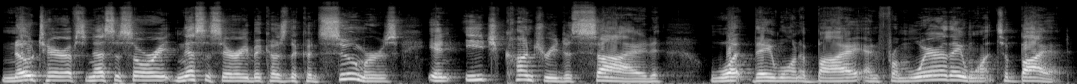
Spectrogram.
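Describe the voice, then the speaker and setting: Tired, slightly raspy man. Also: a little high, slow. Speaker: financial advisor hosting a live market update. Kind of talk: casual live market commentary. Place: his office.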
